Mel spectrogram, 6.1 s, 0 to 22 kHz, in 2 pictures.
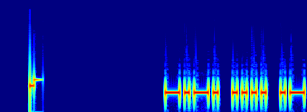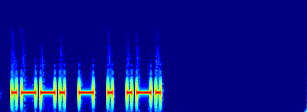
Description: Morse code, heard as a keyed tone, about 25 wpm, 700 Hz. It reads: CHAPTER
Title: Seven Letter Words - 25wpm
